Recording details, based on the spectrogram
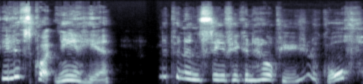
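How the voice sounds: A put-on character voice with a dark, mellow tone and a slightly husky edge. It moves at a moderate pace through very wide pitch swings. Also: woman, fairly high pitch for a woman.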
